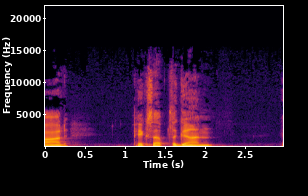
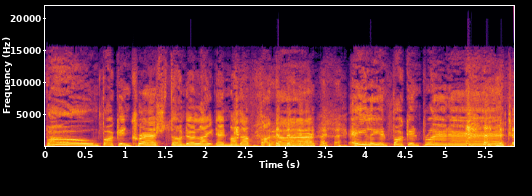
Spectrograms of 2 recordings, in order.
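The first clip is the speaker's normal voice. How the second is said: high, loud, drawn-out yell; hammed-up thunderous shouting; shouted storm effects; 6 dB louder, slower than usual. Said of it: "the storm hits, and it's like".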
